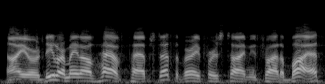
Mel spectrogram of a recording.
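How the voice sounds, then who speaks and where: A man's voice: medium pitch, animated, fast talker. A man reading a scripted 1940s radio advertisement as a polished, salesmanlike announcer. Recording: muffled 1940s radio broadcast recording.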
